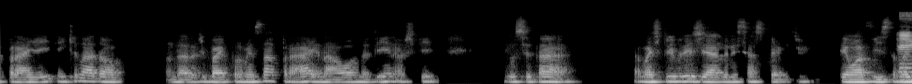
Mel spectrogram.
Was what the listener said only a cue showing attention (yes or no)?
no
